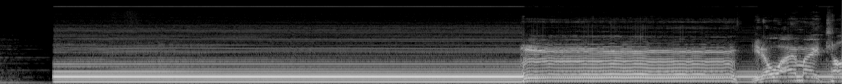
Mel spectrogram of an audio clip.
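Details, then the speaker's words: Blonder Tongue CAMS60 BTS stereo TV modulator feeding a television: loud steady low hum with buzzy edge, hum bars and noise, because the modulator's output signal is bad; mains hum in audio, repair pending. "my television is humming because the signal getting input to it is bad really bad"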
